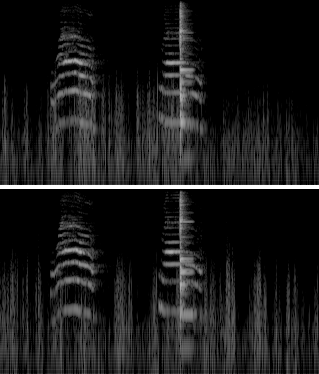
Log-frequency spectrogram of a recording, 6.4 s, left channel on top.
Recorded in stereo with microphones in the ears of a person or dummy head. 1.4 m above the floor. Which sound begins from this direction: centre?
Dishes clattering, at 3.6 s.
